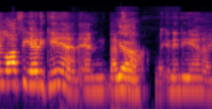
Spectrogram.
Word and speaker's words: Lafayette: I don't know and I say it wrong because I was saying laay yet but it's apparently laugh laughy at I don't know really I said play it I just the Annunciation is Lafayette yeah and she said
